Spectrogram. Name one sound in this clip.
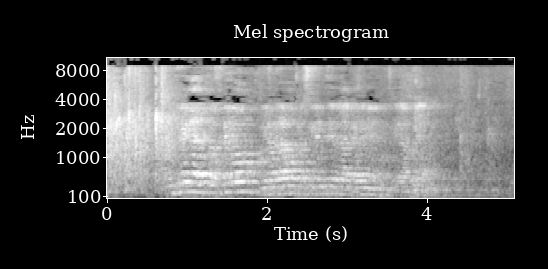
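A man speaks into a microphone over loudspeakers in a large echoing hall.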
